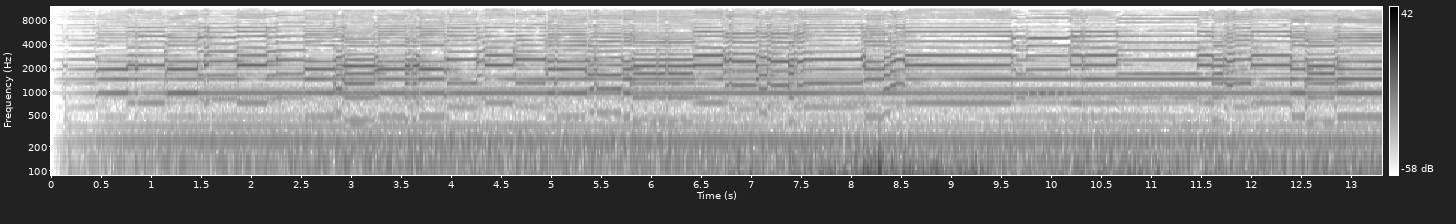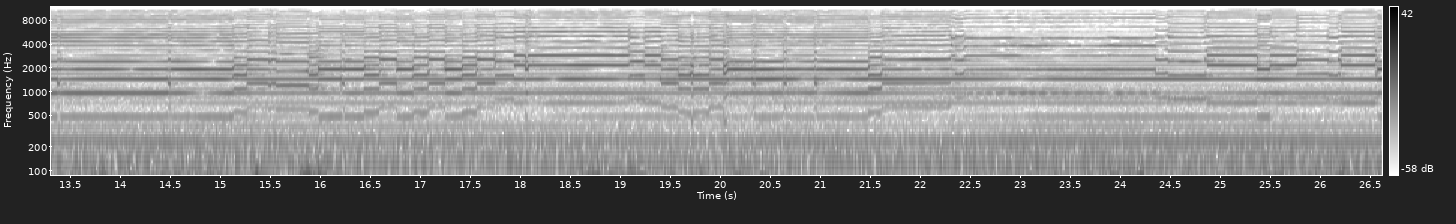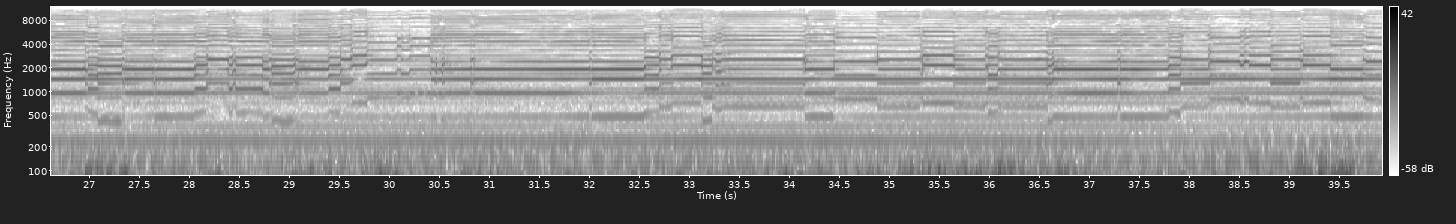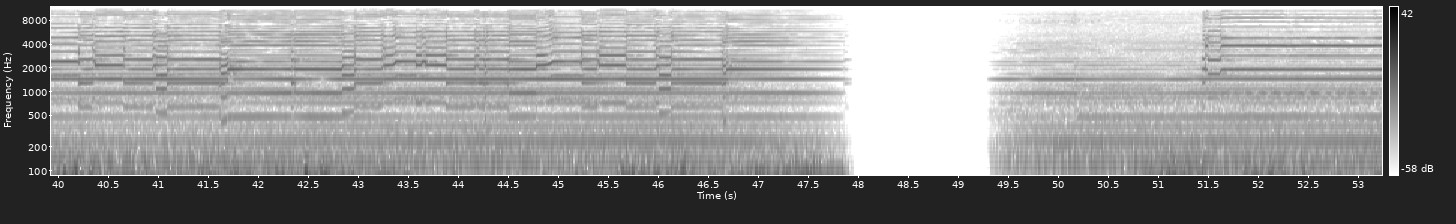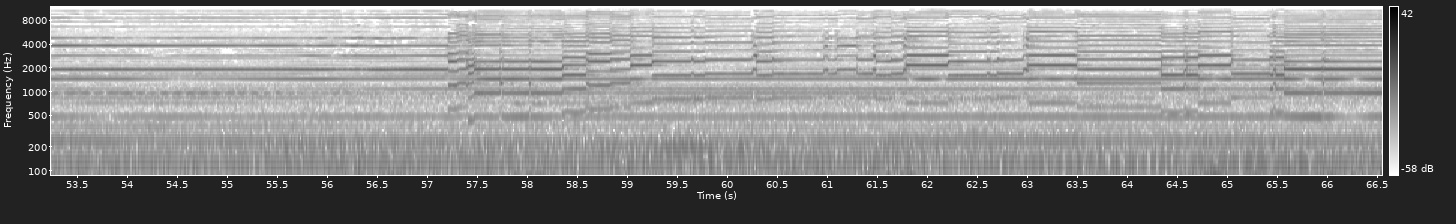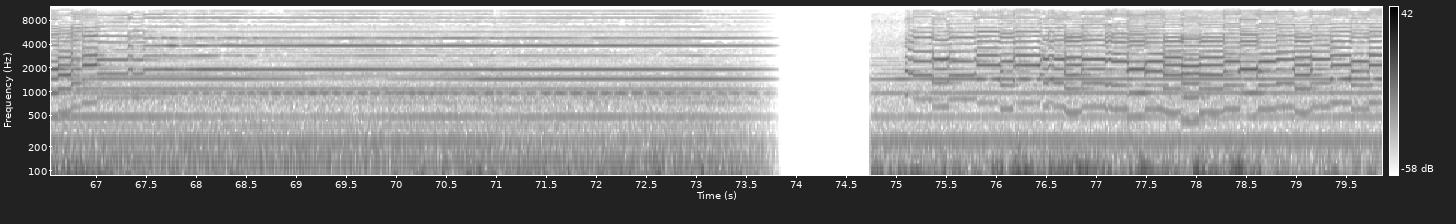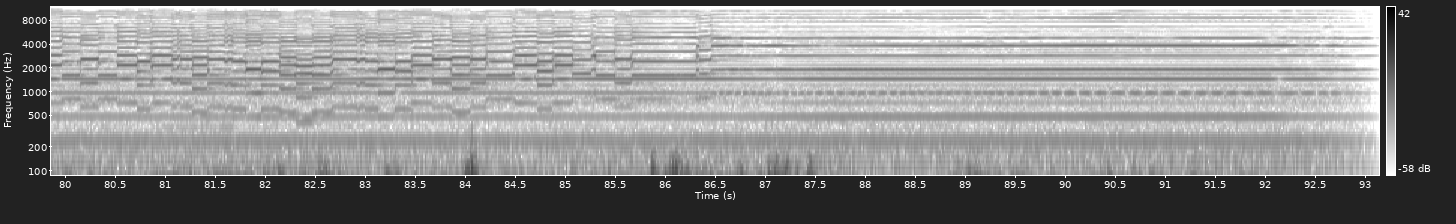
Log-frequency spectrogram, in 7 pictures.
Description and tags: Bagpiper Close High Park Aug 2 4 00 PM -
Bagpiper practicing in High Park August 2, 2021 afternoon
I separated it into three sections to get rid of some wind. There's a bit of wind, especially in the third part.
Recorded with H4n
Music, Bagpipe-Practice, Field-Recording, High-Park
